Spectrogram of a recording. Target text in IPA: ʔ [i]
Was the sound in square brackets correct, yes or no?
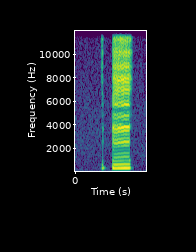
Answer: yes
